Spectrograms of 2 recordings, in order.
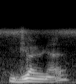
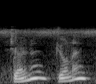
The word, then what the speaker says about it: Jono: Now, I did get a message on the Internet of all things from a fellow whose name I think is pronounced Jono, J-O-N-O, Jono? Anyway, sorry if I pronounced it wrong, mate.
